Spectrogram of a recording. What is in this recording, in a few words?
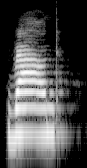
"round", English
